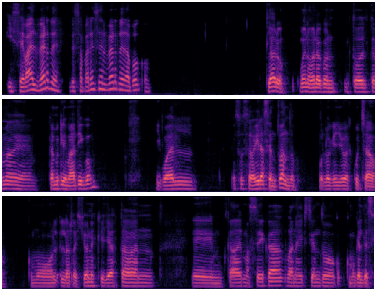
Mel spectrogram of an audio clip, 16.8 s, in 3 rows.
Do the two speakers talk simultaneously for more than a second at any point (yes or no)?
no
